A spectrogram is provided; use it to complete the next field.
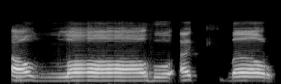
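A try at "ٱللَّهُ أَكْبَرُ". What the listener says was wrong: Pendekkan. Baru. Allahu akbar.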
